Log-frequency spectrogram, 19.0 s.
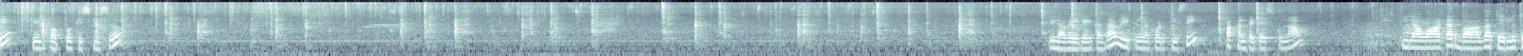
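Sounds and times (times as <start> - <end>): nuts frying with light sizzle: 0.0 - 19.0
spatula scraping and tapping pan: 4.9 - 15.9.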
